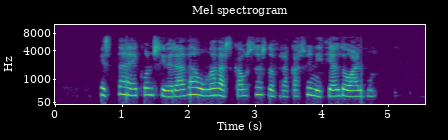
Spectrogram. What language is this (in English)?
Galician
